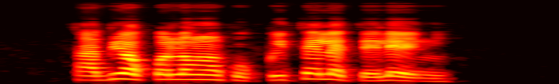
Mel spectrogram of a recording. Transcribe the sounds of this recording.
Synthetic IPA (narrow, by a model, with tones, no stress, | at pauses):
ta˨bi˦ɔ˦˧k͡pɔ˧˦lɔ˦w̃ɔ̃˧˨ko˨k͡pe˨˦tɛ˦lɛ˦˨tɛ˨˦lɛ˦˨nĩ˨˦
